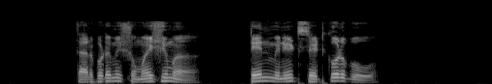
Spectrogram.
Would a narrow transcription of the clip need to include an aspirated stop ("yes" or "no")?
no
